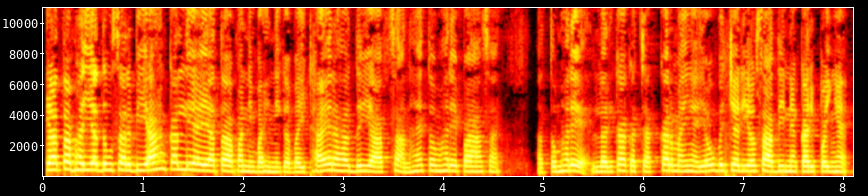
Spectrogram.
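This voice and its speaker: A woman's voice: extremely high pitch, steady tone, a little fast, bright, forceful tone. A woman voicing a practical village sister-in-law in a cartoon, giving persuasive advice in an Awadhi accent. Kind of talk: dramatic cartoon dialogue in dialect.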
